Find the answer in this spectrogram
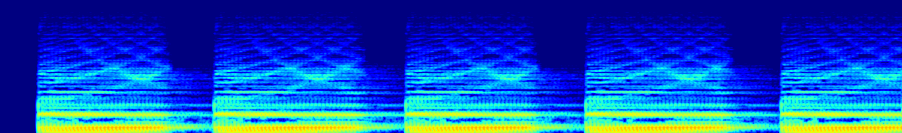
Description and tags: Danger Alarm
alarm, danger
